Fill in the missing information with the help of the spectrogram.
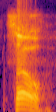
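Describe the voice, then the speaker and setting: A man's voice: on the high side, gravelly, slightly rough. A man, co-hosting a podcast and telling long, profane stories in casual chat. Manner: profane, animated storyteller. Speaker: podcast co-host. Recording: dull lo-fi sound.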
